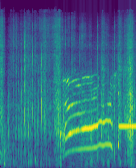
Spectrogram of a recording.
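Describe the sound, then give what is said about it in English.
Crinkly paper rustling as a big manila folder from the CIA is opened, a quick burst of dry crackles, followed by a steady, high whistling tone that carries on to the end. “I just got this big manila folder from the CIA.”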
